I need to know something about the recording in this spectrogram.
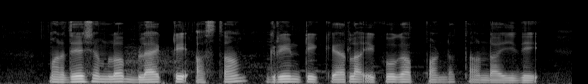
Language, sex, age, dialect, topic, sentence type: Telugu, male, 18-24, Southern, agriculture, statement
